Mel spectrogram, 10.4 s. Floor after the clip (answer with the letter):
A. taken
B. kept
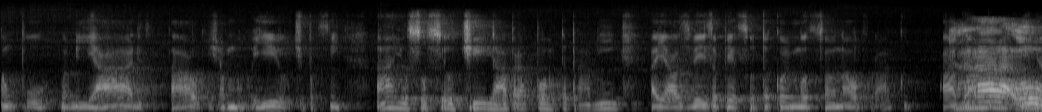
A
